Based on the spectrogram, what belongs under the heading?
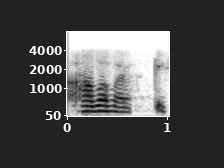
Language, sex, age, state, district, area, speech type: Assamese, female, 60+, Assam, Tinsukia, rural, conversation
